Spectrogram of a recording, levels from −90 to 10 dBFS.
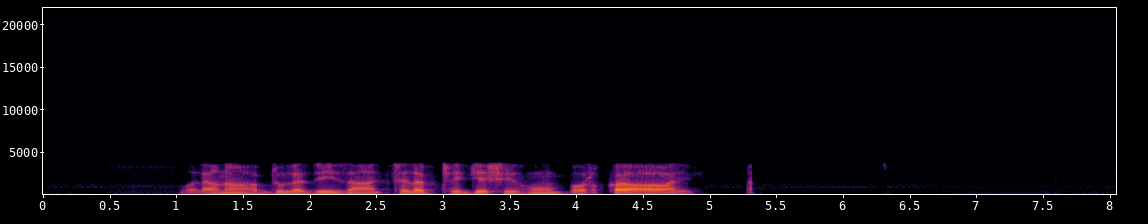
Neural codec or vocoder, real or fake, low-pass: codec, 16 kHz in and 24 kHz out, 0.6 kbps, FocalCodec, streaming, 2048 codes; fake; 3.6 kHz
